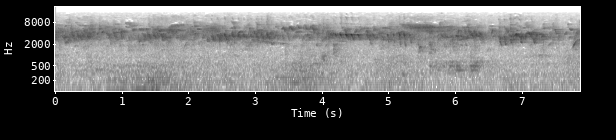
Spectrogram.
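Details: Before the breeding season, a captive European greenfinch pours out rapid twittering song with trilled phrases, peaking in volume around four seconds.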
